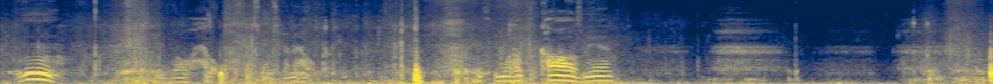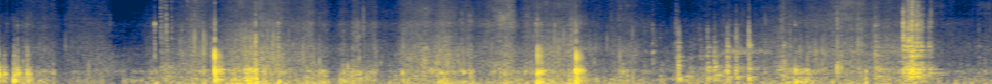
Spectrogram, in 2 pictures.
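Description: Wind rumbles over open water.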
